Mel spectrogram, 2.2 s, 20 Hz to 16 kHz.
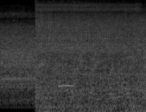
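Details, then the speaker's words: John Deere 7520 tractor after full oil change and new filter: steady, even low diesel rumble at idle with no knocks or misses; running great. "Full oil change, new filter, the whole works. She is running great and ready to put to work."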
